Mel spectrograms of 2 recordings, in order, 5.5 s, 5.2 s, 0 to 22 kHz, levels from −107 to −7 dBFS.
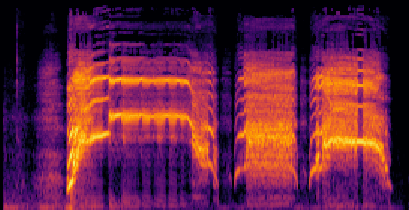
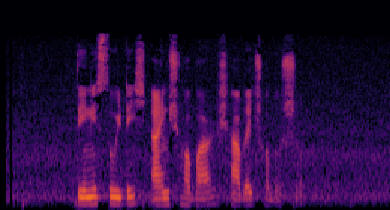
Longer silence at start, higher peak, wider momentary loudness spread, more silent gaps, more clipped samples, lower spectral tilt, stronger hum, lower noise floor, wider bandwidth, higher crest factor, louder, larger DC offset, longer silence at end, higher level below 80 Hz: about the same, 0.9 s vs 1 s; first, -2 dBFS vs -26 dBFS; first, 13 LU vs 8 LU; neither; neither; second, 2.5 dB/octave vs -2 dB/octave; neither; second, -63 dBFS vs -76 dBFS; first, 15.5 kHz vs 11 kHz; second, 18 dB vs 26 dB; first, -18 LUFS vs -49 LUFS; neither; second, 0.3 s vs 1.2 s; first, -64 dBFS vs under -90 dBFS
